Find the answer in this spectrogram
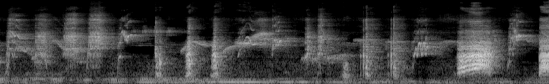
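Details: Javan myna singing energetically, recorded as a master track for teaching other birds to sing: a rapid jumble of harsh squawks, raspy bursts and short whistled notes, with a loud buzzy squawk near the end.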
